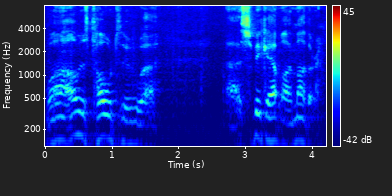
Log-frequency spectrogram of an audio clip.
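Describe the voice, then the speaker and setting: An older man from England with an English accent, telling a true story at a live event, halting with many fillers and chatty asides to the audience. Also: medium pitch, noisy background. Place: small museum event room.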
